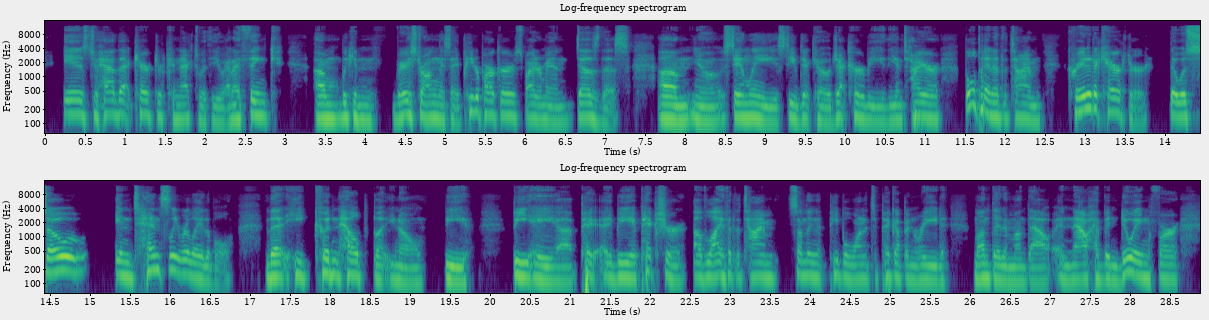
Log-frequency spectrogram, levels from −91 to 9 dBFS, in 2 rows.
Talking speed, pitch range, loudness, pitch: 180 wpm, 125-150 Hz, -23 LUFS, 135 Hz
